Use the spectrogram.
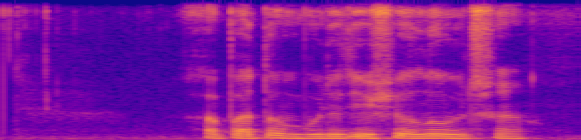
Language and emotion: Russian, neutral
